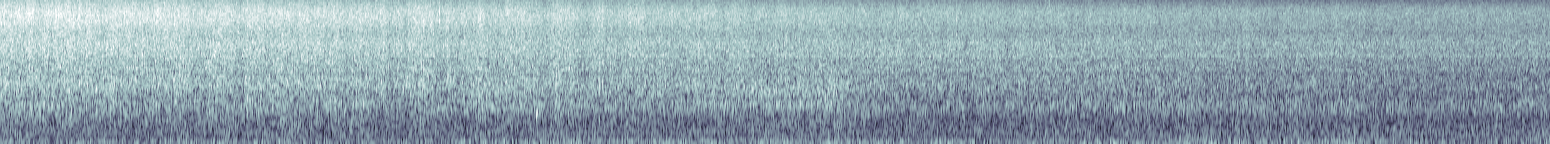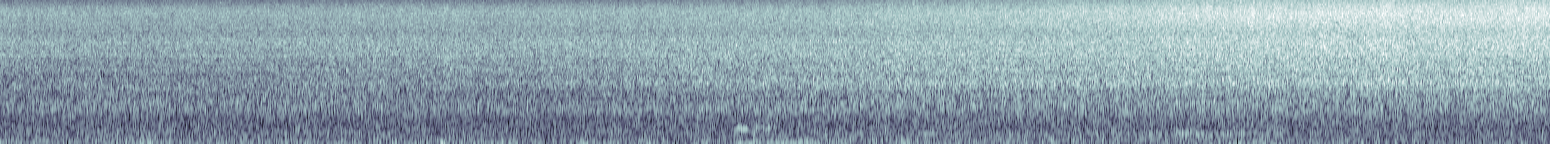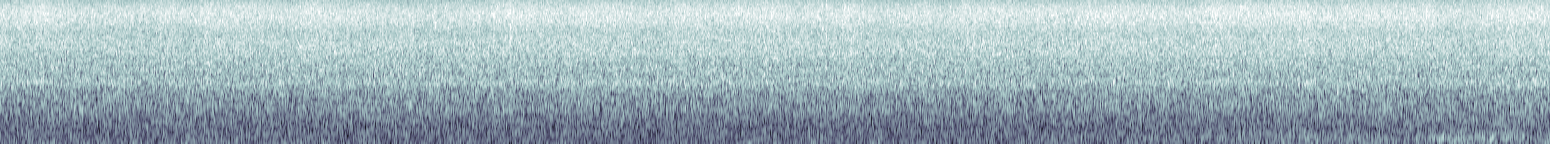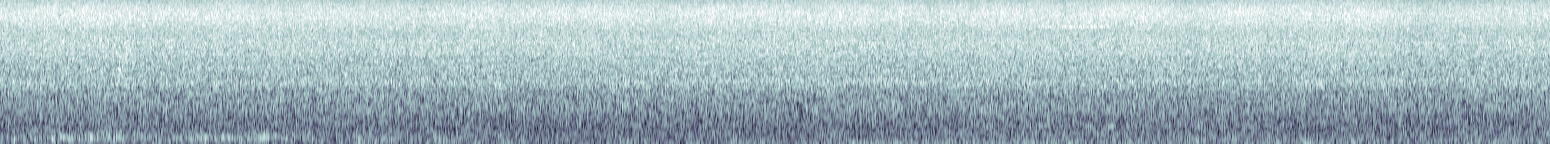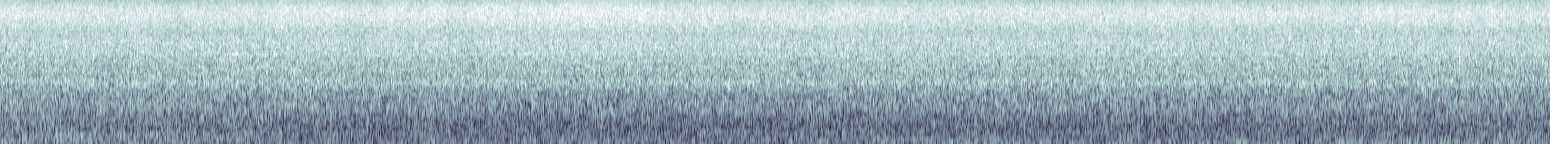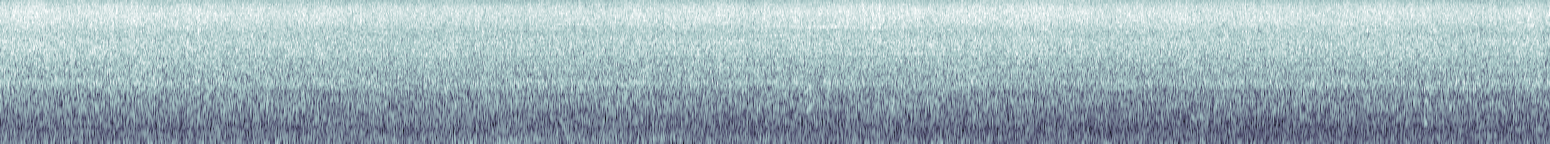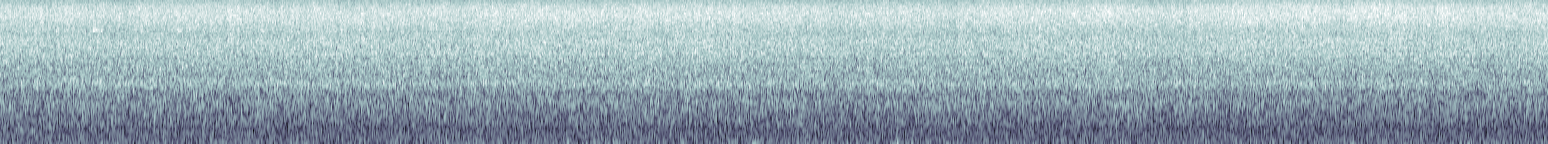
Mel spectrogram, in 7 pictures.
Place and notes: Full sound cycle of fountain @ Dabrowskiego square in Łódź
